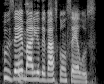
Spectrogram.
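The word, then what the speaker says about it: José Mauro de Vasconcelos: Jose Mario de Vasconcelos.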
